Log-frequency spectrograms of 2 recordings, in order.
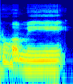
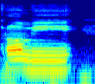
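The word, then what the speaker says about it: رمى: Yang pertama kata rama ya. Wama ramaita id ramaita wakinnallaha romi gitu. Dibacanya apa? pakai romi.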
